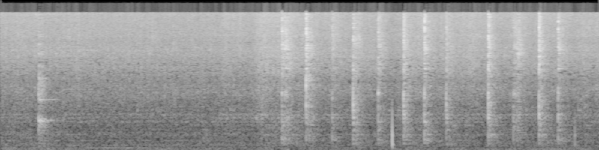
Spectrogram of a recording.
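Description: Onion and peas being sautéed in a pan for a matar palak sabji, with a steady soft sizzle and a run of sharp spatula scrapes and taps that come in a regular rhythm through the second half.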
